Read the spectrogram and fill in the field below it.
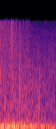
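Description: A Confringo explosion spell goes off in the video game Hogwarts Legacy: a short, loud, deep boom with a heavy low rumble that carries through the whole burst.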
